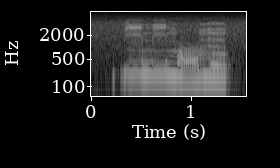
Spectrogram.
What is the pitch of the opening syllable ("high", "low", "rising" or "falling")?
high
